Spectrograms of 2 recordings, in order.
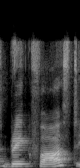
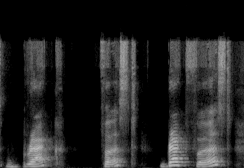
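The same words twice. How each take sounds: First: Breakfast with a full second vowel, BREK-fast; wrong pronunciation. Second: Breakfast as BREK-fuhst, the second vowel reduced; right pronunciation. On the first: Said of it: "You don't pronounce it as". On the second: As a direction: slowly model breakfast with a short weak second syllable. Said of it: "You pronounce it as". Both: Shown as a demonstration.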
